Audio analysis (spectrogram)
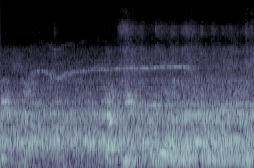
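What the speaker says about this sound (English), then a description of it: "The crowd here in the Dome making things difficult." Dense, steady roar of a packed football crowd inside a domed stadium during a Buccaneers–Saints NFL game, sustained throughout, with commentary voices over it.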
